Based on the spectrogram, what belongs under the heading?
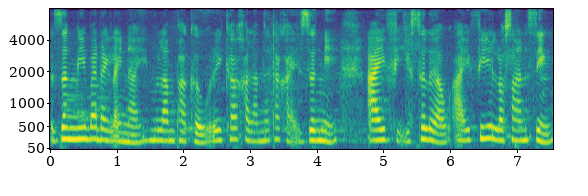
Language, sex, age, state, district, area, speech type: Bodo, female, 18-30, Assam, Kokrajhar, rural, read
